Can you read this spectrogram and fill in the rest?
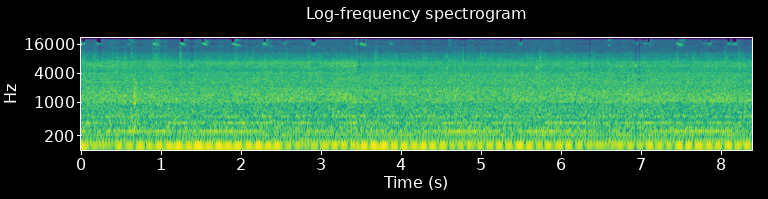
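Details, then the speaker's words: Toro TimeCutter SS5000 zero-turn mower, mowing after spindle and blade replacement: steady low engine and blade hum under cutting load, no grinding or rumble; deck now much quieter than before, when worn spindles were noisy. Normal deck running. "It's a hell of a lot better than what I had before. Cut perfect. That deck is so much quieter than before."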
